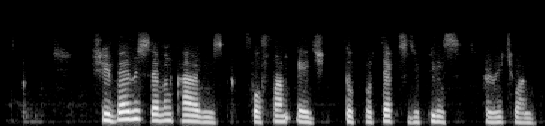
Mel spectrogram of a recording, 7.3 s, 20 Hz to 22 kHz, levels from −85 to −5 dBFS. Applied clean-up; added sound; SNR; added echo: none; none; none; none.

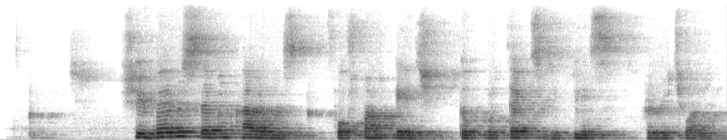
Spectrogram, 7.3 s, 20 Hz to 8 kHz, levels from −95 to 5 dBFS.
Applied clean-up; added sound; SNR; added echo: none; none; none; reverberation time 0.8 s.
